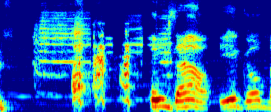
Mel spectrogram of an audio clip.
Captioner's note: klaxon; laughs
